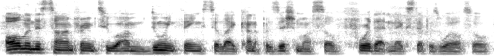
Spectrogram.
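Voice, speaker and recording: A man's voice: sits low, steady tone, fairly quick, darkish tone, a little hiss or hum. An American man in a casual podcast interview, a performance coach talking in a rambling way, with lots of fillers, restarts and laughs. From United States.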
